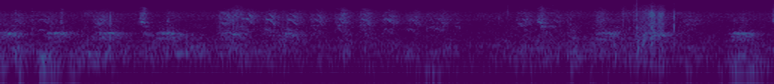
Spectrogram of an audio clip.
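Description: Faint birdsong: a run of short calls repeated about twice a second, with quick high chirps over them.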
